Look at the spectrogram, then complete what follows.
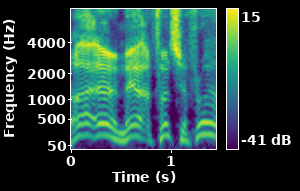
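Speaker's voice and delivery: put-on very high, drawn-out, slow thick English accent. Retelling a friend's father coming down to breakfast: imitating a friend's father, thick accent. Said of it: "the impersonation that I do of his father".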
